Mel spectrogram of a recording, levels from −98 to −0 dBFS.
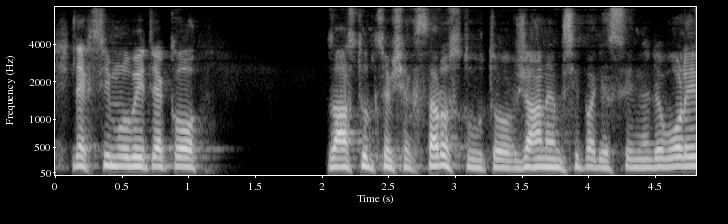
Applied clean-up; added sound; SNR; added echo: neural mask model Resemble Enhance denoiser.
